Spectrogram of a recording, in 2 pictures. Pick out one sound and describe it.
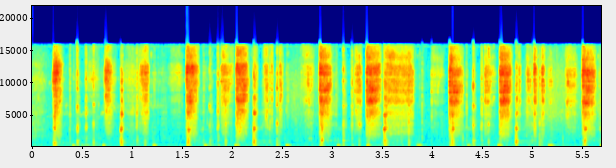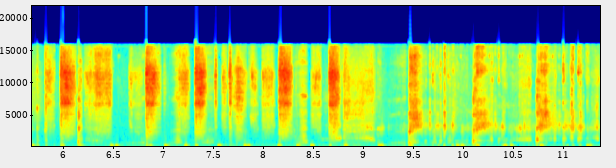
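Young men beatbox close by, making fast, punchy kick drum and snare sounds.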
